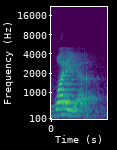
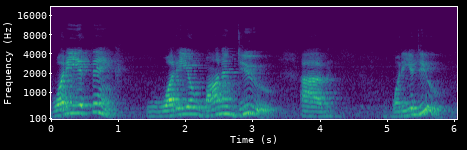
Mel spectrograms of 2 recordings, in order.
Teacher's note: These 3 words often get linked together by native English speakers and sound like, what do ya?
